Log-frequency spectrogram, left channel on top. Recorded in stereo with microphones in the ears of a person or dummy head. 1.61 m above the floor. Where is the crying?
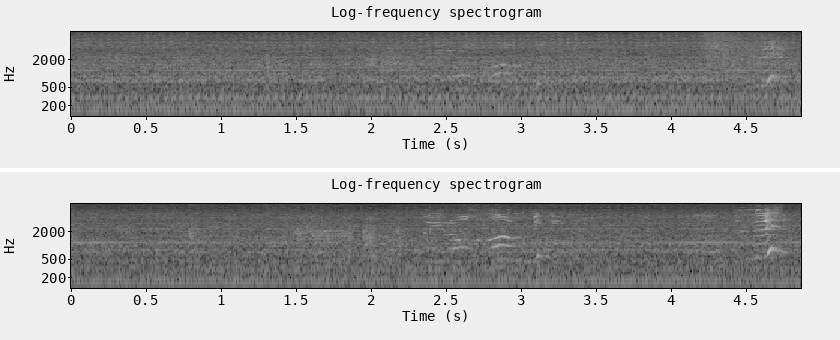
80° right, 2.5 m.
